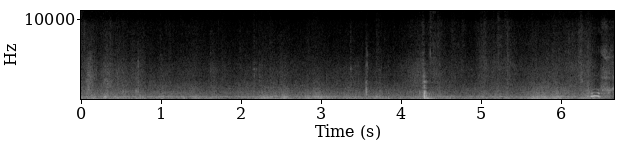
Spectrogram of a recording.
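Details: Swarm of wasps angered by the destruction of their nest beneath house roof tiles, buzzing in a continuous low hum; occasional sharp knocks and a brief louder clatter near the end.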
